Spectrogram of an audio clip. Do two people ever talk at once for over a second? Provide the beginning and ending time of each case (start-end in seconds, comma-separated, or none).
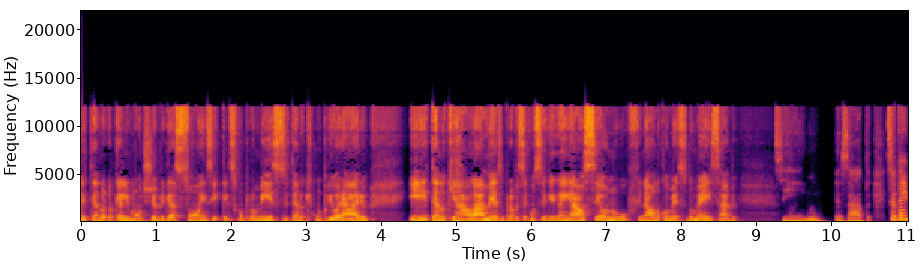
none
